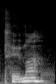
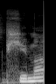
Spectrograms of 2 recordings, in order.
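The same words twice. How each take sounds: First: The first syllable has no 'pew' sound. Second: The first syllable sounds like 'pew'. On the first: The speaker calls it wrong. "not Puma. I think that's how Americans pronounce it" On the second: The speaker calls it right. "Puma with a pew"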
